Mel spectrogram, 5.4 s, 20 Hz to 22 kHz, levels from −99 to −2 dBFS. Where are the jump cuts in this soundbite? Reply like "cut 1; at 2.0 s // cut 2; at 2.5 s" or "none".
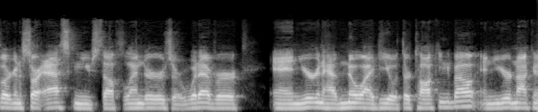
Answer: none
